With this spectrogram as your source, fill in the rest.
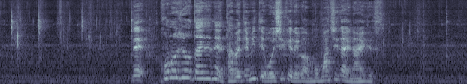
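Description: Chopsticks scrape and tap against a metal bowl while stirring a moist mixture.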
